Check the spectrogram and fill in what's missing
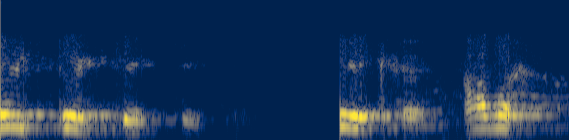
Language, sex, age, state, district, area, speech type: Maithili, male, 60+, Bihar, Samastipur, rural, conversation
